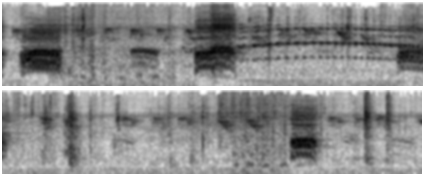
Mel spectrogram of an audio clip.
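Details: Angry crows fighting over food: loud, harsh, rasping caws in short bursts, several spaced a second or more apart, with a thin, steady whistled tone from another bird in between and busy background noise.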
